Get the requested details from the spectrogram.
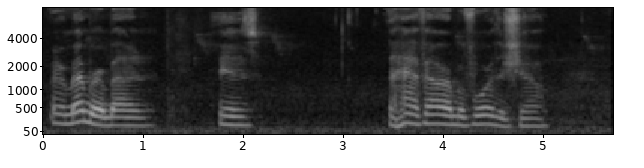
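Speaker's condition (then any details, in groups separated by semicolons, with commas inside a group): Parkinson's disease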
